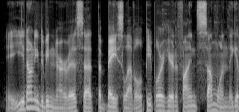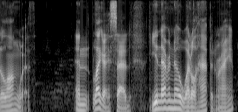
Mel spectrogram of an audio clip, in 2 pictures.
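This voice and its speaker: A low-voiced, sociable man played by a male voice actor chats in an ASMR coffee shop roleplay. He takes his time, reassuring and friendly, leaving gaps for an unheard partner. The sound is close and dry. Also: a bit bright, dry recording, heavily acted. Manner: conversational, reassuring, with pauses for an unheard listener. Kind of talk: ASMR roleplay, casual one-sided conversation.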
